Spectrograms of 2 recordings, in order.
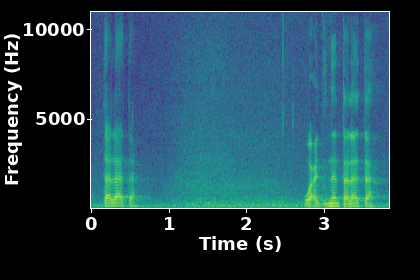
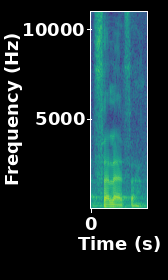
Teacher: huruf tha yang diubah atau diganti menjadi sin atau ta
